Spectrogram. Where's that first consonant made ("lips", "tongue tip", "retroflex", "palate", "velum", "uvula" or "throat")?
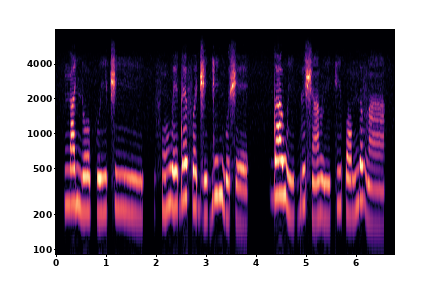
velum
